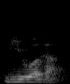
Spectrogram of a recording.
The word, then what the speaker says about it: Viura: Viura.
